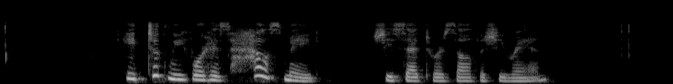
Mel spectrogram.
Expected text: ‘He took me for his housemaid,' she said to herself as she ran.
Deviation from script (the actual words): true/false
false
